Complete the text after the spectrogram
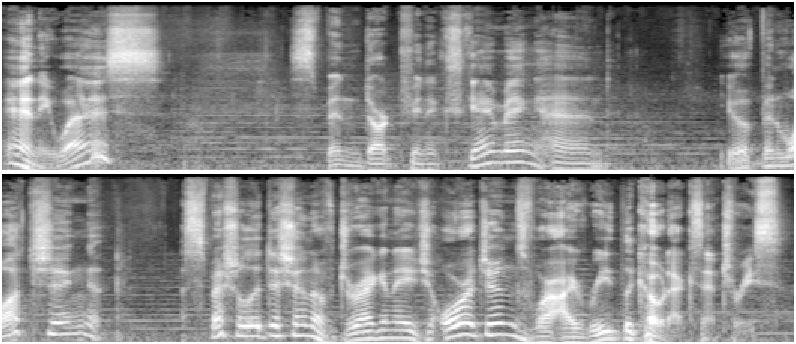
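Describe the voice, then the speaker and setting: A man hosting a gaming channel, reading fantasy game lore aloud in a measured storytelling way. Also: fairly high pitch, huge pitch swings, gravelly, fairly bright tone. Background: background music.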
